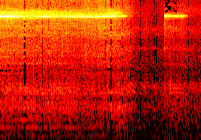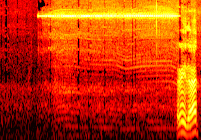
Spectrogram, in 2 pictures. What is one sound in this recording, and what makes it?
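A model plane's small electric motor whines at a high pitch, cutting out briefly and then revving.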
